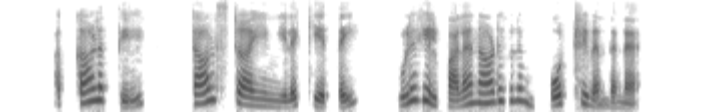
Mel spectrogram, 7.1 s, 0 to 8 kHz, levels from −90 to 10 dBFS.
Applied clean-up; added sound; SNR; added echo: none; none; none; none.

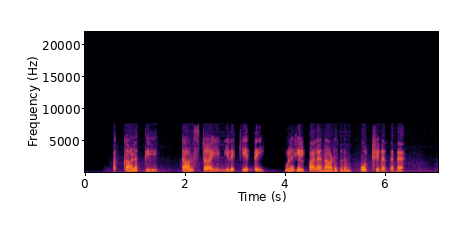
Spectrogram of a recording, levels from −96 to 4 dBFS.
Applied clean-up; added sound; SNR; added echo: neural separator model SepFormer DNS4.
